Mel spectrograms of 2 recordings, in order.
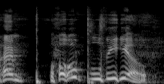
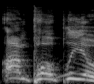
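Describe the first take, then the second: First: It sounds earnest and a little helpless. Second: It sounds demanding and self-important. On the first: The caller is simply trying to prove who he is. The speaker calls it right. "He's just trying to be like, I don't know how to convince you that I am who I am" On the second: The caller is pulling rank to get his way. The speaker calls it wrong. "I don't think he's saying it with like a"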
